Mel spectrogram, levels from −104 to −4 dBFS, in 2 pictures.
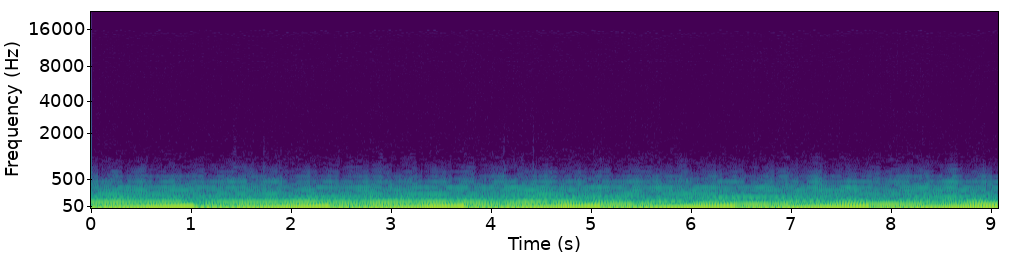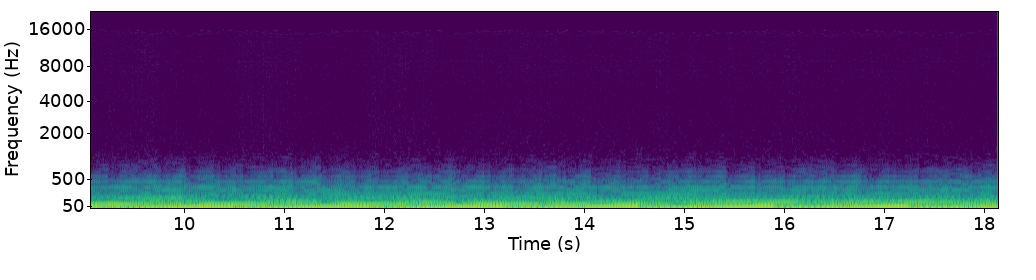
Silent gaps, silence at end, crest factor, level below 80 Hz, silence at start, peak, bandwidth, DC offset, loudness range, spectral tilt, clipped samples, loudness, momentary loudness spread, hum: none; 0 s; 8 dB; -26 dBFS; 0 s; -14 dBFS; 0.6 kHz; under 0.1%; 1 LU; -13 dB/octave; under 0.1%; -32 LUFS; 6 LU; none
